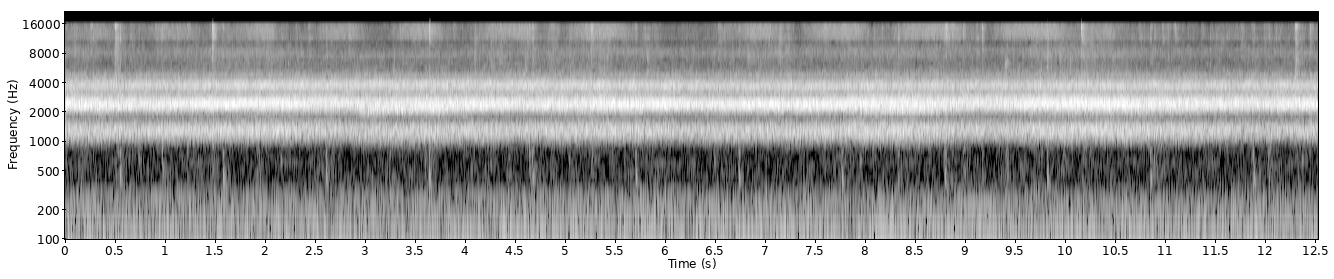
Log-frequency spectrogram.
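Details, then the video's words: Thousands of frogs singing in the rain: a dense, unbroken chorus of shrill, steady trilling in several stacked pitch layers, over a low rumble of rainfall with faint irregular ticks. "Frogs in Rain 2 Hours of Frogs, Thousands of Frogs Singing"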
